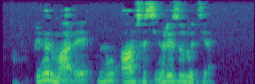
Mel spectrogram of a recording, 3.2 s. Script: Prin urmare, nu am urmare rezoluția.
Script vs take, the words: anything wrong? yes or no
yes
